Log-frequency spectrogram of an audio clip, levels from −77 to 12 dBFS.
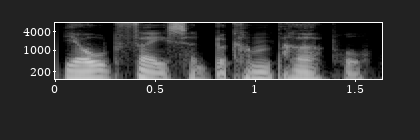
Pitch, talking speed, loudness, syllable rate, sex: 95 Hz, 220 wpm, -17 LUFS, 5.7 syllables/s, male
